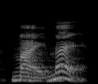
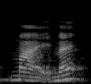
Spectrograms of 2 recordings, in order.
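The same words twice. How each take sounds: First: 买卖 with a full falling tone on 卖; original full tone. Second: 买卖 with 卖 short, light and toneless; neutral tone. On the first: Teacher showing buy and sell, 买卖 in full tones. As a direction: give both syllables of 买卖 their full tones. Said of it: "read it in the original tone". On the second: Teacher showing the word for business, 买卖 with neutral tone. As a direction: leave the second syllable of 买卖 unstressed. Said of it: "if you read it as 买卖". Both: Shown as a demonstration.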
